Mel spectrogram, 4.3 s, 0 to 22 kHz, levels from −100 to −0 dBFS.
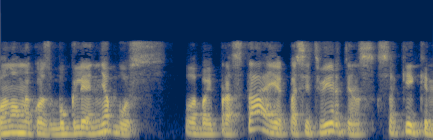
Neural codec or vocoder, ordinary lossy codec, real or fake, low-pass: none; MP3, 64 kbps; real; 7.2 kHz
